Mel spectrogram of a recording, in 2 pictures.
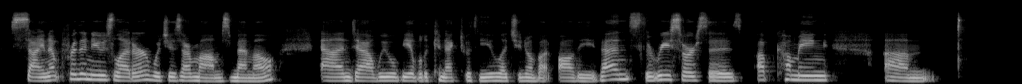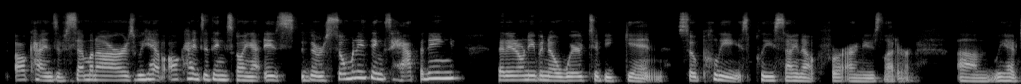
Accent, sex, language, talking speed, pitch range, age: American, female, English, 195 wpm, 165-220 Hz, 30-49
